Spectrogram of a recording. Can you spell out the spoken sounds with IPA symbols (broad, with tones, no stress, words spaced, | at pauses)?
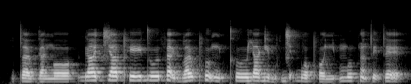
ta˨ʊ̯ɡä˨ŋɔ˨ | ɡä˦t͡ɕä˦ pʰe˦ɪ̯do˦ʊ̯θa̰˦˨ɪ̯ ba˦ʊ̯pʰo̰˦˨ʊ̯ŋɪ˦ʔ kʰo˦ʊ̯ jä˦ɡe˨bʊ˦ʔd͡ʑä˦ʔ bɔ˨pʰɔ˨ɲʊ˦ʔ mo˦kã˦˨tḛ˦˨tɛ̰˦˨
